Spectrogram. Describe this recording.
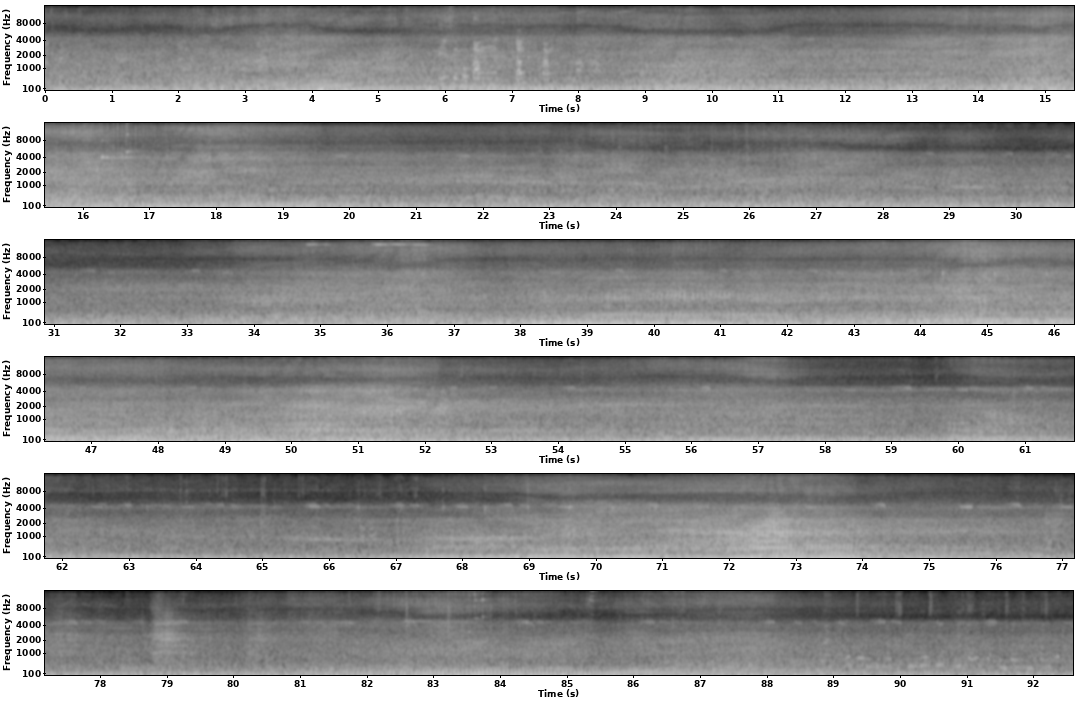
Traffic Sound, In the railway level crossing, Trains traveling through, Insects sound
